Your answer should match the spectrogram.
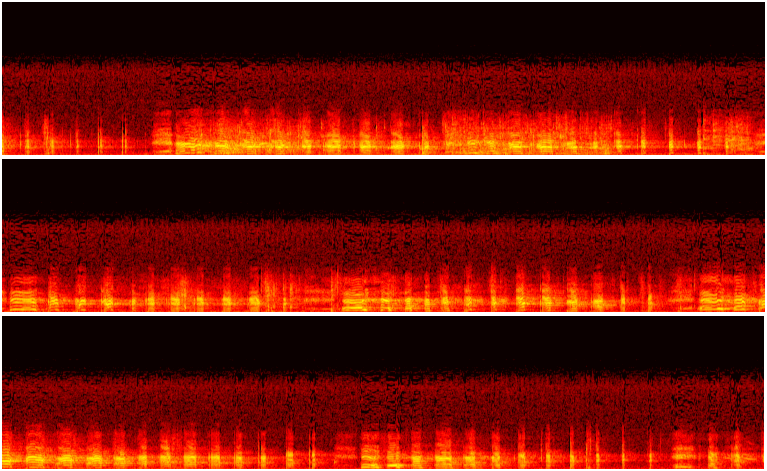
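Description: A witch's high-pitched cackling laughter, fast and unbroken, in several long peals separated by short pauses.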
